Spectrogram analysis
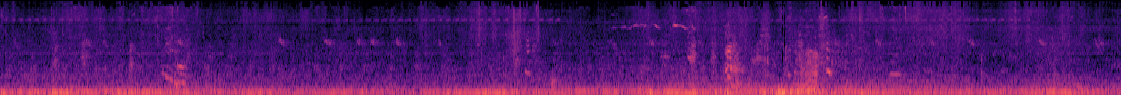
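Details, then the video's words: Male dog, shown running, gives faint, thin whimpers and short yips at scattered moments, a few rising briefly, clustered near the middle and end, all over a constant low rumbling background noise. "Dog running and male dog"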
